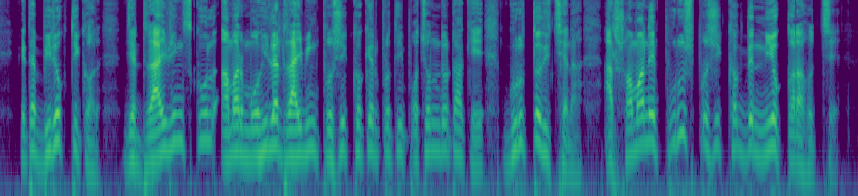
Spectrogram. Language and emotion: Bengali, angry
